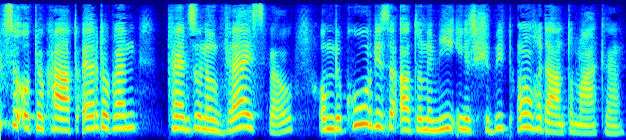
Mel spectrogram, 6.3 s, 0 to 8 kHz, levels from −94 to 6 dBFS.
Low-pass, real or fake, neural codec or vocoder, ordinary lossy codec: 7.2 kHz; fake; codec, 16 kHz, 1 kbps, FunCodec, trained on Chinese and English, 50 frames a second; MP3, 48 kbps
